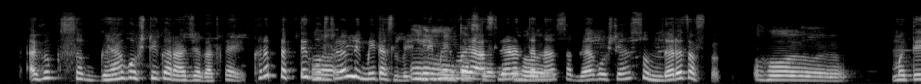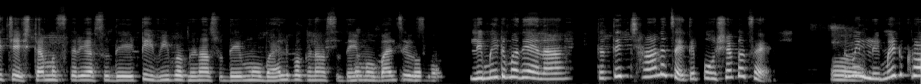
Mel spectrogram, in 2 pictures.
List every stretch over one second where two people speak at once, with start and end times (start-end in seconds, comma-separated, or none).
4.2-5.4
